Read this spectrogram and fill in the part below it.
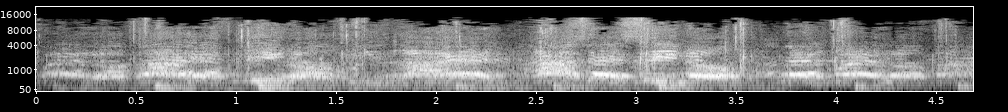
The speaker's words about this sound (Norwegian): Morder Morder! roper tusener av mennesker som har samlet seg foran den israelske ambassaden i Chiles hovedstad Santiago.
